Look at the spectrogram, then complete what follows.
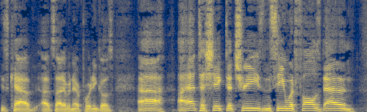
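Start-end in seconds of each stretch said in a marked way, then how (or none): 2.1-5.3 poor, fake Irish accent with raised pitch. Retelling a man's answer about kicking Johnny, in a bad Irish accent. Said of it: "that was not a good Irish accent".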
